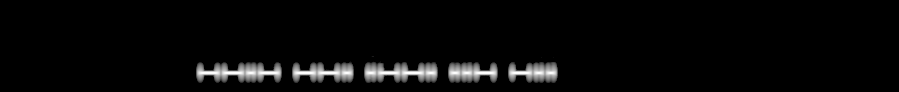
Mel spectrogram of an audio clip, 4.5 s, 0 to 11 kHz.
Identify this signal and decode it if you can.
Morse code, heard as a keyed tone, about 39 wpm, 690 Hz. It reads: QGPUD
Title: Code Groups - 5 Letters - 40wpm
